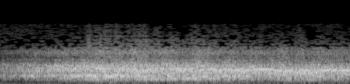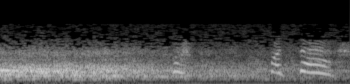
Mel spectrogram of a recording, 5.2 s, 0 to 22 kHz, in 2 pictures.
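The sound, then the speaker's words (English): A loud, steady rumble of a subway train passing right underneath a home for several seconds, on a line that runs every 5 minutes. The rumble fades abruptly, leaving a few brief squeaky, rising chirps at the end. “The subway. It's right under it.”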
